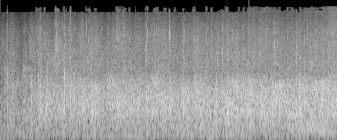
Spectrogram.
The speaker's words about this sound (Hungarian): Van egy úr, aki magától jelentkezik, parancsoljon. Már a bátorságáért is meg kéne tapsolni.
